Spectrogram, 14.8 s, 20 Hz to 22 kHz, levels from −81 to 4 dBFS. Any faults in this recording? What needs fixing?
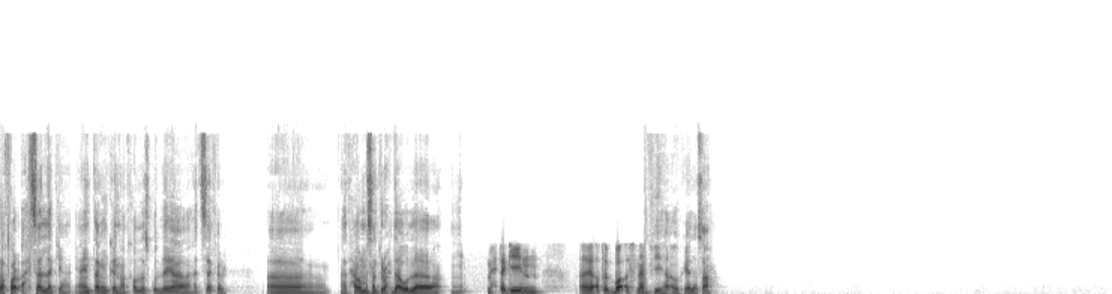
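From 6.13 s to 8.61 s the speech turns abruptly dull and boxy, with nothing above 3.8 kHz, a brief dropout of about 20 ms at the changeover, a level shift of roughly 5 dB, and a different, faint background noise sitting well below the speech. Full bandwidth returns at 8.61 s. This is likely an input switched to a poorer device, such as another microphone or a headset's call profile, whose narrower band, tone and noise floor replace the original path for those seconds. To prevent it, lock the recording input to one device and disable automatic switching to headset or call profiles during capture.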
